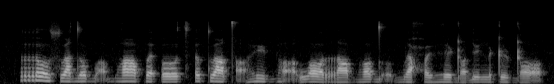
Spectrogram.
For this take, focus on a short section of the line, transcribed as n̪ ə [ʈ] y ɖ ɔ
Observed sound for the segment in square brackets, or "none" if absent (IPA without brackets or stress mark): ʈ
